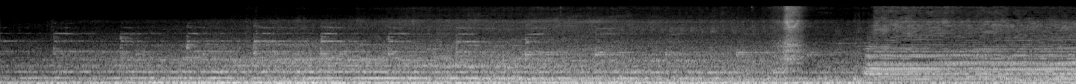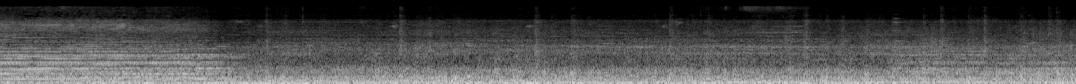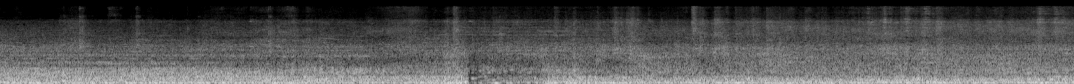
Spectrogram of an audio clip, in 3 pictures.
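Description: A freight train passing close by. Its locomotive horn sounds a long blast of several notes at once, then after a brief break a second, shorter blast on a different chord. After that comes the steady rumble and clatter of hopper and tank cars rolling past.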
